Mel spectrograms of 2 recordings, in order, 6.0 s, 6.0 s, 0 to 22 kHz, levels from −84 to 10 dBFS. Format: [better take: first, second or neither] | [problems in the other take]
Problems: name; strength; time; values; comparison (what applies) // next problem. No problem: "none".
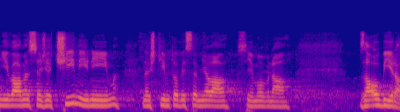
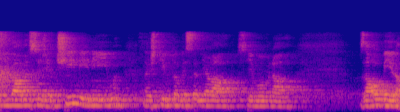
first | background sound (Clapping); 15 dB below the speech // room echo; dies away in 1 s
